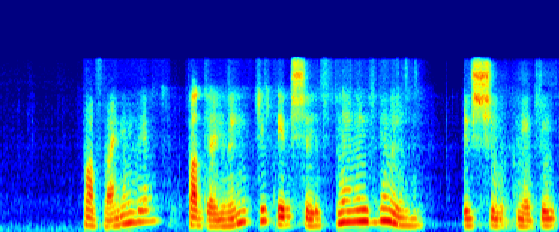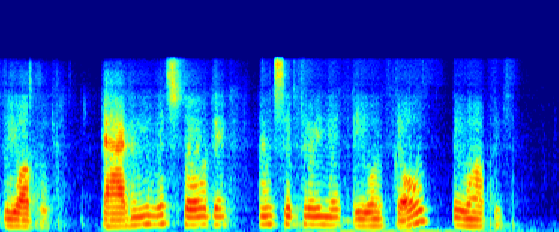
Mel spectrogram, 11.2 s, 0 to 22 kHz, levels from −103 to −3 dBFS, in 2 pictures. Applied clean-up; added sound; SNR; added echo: neural mask model DeepFilterNet 3.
